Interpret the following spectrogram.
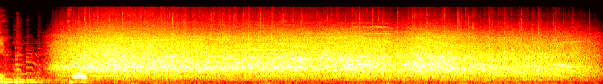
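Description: Crowd cheering and applauding, swelling in about a second in, holding steadily, then fading out at the end.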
